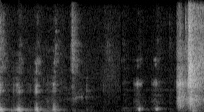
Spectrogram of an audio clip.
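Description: Men laughing in short breathy bursts that die away, then a sharp, snort-like burst of breath near the end.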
